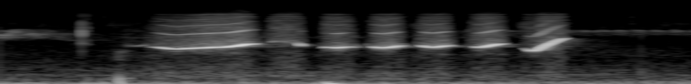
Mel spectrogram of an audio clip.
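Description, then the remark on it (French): A person whistles an imitation of a nightingale's song: a long rising trill followed by a quick series of five bright, chirping notes and a final upward sweep, clear with no talking. “Et le rossignol aussi.”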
